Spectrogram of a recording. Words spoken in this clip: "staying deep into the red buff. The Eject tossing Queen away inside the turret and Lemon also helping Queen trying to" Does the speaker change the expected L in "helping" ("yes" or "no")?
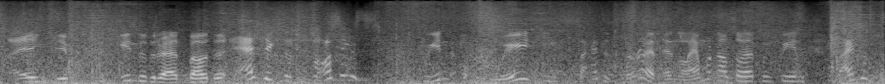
yes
